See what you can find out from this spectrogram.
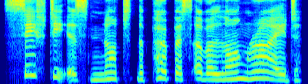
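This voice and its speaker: A woman's voice: a little high, a little slow, no room sound, studio quality, close to an everyday voice. A woman playing a proud young noblewoman rider in a storybook, bold, challenging and adventurous. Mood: defiant. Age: young adult. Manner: bold, challenging, scornful of caution.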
